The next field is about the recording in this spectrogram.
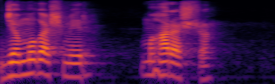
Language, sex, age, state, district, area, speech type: Marathi, male, 18-30, Maharashtra, Raigad, rural, spontaneous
